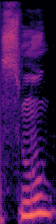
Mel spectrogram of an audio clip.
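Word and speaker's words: Smough: Genre, Smoog, classe.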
